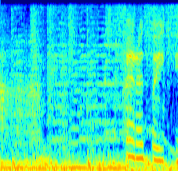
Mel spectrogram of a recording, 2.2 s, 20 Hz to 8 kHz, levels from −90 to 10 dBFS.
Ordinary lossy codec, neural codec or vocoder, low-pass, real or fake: none; vocoder, 22.05 kHz, 80 mel bands, Vocos; 7.2 kHz; fake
